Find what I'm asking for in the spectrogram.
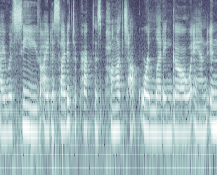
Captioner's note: speaking Korean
